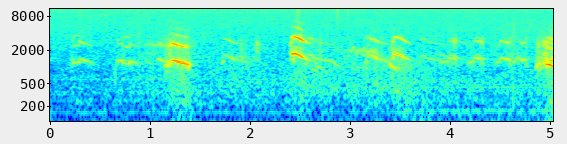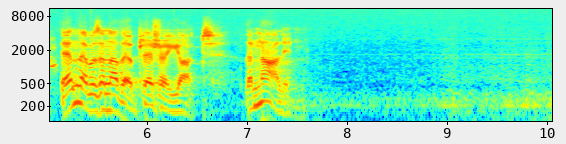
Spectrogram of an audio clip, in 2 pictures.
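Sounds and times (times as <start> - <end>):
gulls calling: 0.0 - 8.0.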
